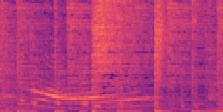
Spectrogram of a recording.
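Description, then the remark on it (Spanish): A single long, drawn-out cat meow that bends up and then slowly falls, heard over a steady, thumping musical beat that keeps going throughout. “Aquí está el gato.”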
